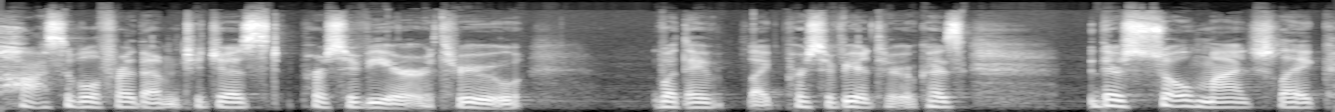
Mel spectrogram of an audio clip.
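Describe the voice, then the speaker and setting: Fairly slow and with fairly even intonation, this voice has an American accent and a dry, close sound with no echo. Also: woman. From Nicaragua, moved to US at six. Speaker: dating and relationship coach. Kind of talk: casual interview chat.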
